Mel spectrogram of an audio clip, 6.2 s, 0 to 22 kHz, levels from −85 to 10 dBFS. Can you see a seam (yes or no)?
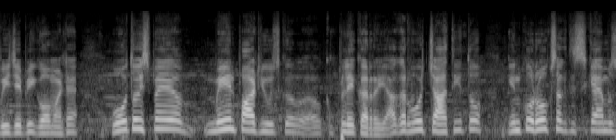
no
